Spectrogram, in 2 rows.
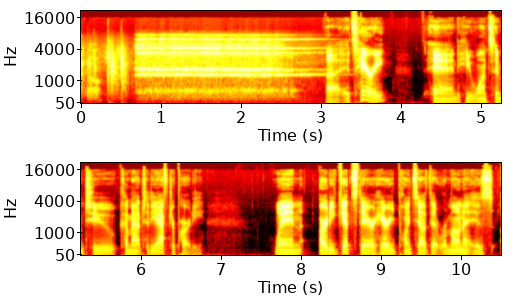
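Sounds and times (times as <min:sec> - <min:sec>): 
telephone bell ringing: 0:00.7 - 0:03.1
speech: 0:03.1 - 0:06.8, 0:07.7 - 0:10.4.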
